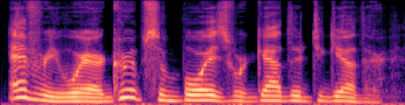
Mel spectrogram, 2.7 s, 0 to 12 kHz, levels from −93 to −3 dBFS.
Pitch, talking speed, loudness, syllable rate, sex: 150 Hz, 155 wpm, -16 LUFS, 6.4 syllables/s, male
